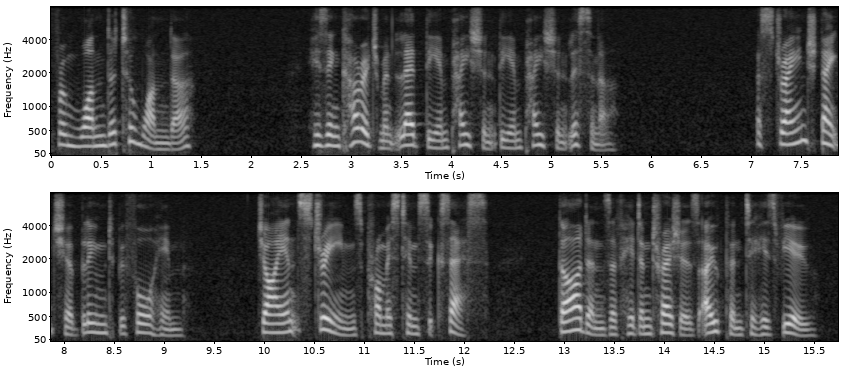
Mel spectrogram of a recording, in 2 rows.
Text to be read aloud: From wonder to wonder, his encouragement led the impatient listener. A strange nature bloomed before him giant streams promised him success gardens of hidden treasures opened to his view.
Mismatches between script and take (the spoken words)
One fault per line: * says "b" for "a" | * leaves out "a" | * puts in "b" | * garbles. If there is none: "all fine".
* puts in "the impatient"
